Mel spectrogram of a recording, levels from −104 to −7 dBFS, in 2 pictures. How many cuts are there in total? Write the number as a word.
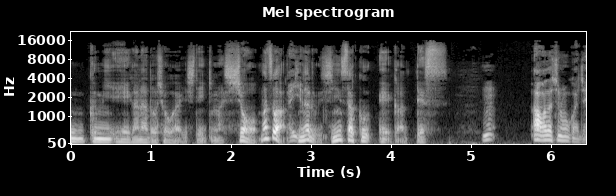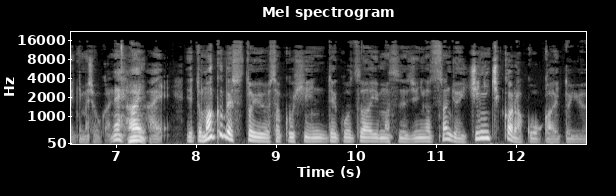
two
